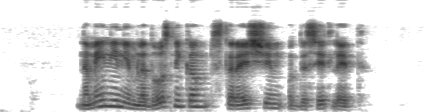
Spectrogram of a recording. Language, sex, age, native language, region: Slovenian, male, 12-17, Slovenian, Gorenjska region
